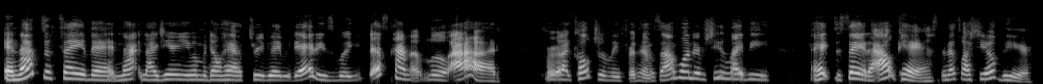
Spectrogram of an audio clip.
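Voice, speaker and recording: A fast-talking woman with a creaky edge chats as a panelist. She is conversational, qualifying her points and slipping into imagined quotes. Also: fairly high pitch, expressive, fairly bright tone, no room sound. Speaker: panelist, nurse. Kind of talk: casual chat.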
